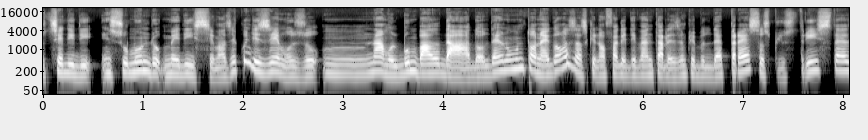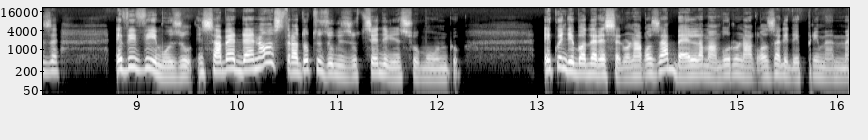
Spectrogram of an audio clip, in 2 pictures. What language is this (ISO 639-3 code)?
srd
